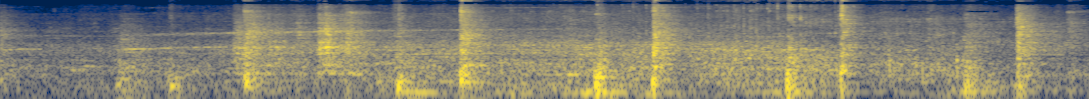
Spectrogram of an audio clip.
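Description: Irregular sharp clacks and knocks, about two a second, over a low steady hum: the clatter of a busy warehouse with a concrete floor.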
